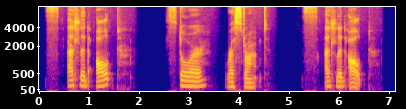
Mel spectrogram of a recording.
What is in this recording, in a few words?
store restaurant, Lushootseed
